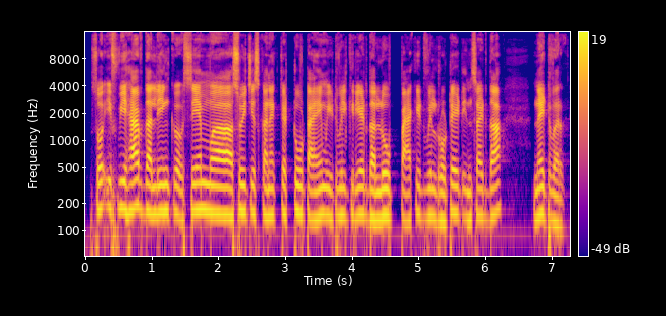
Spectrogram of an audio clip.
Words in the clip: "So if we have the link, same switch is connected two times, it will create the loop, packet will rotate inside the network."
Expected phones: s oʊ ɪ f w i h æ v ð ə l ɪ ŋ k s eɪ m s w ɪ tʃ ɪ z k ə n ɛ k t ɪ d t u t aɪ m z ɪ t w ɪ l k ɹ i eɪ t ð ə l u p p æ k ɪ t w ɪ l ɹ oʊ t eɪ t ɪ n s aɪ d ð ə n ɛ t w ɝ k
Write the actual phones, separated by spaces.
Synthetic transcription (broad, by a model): s oʊ ɪ f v i h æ v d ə l ɪ ŋ k s eɪ m s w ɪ tʃ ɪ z k ə n ɛ k t ɪ d t u t aɪ m ɪ t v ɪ l k ɹ i eɪ t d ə l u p p æ k ɪ t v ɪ l ɹ oʊ t eɪ t ɪ n s aɪ d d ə n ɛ t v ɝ k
